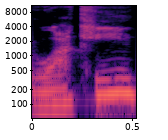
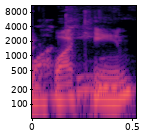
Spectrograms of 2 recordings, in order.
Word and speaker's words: Joaquin: Joaquin, how you pronounce that word? Joaquin Torres? You're good. You're good. Joaquin.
